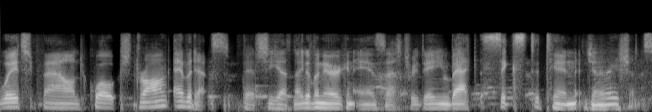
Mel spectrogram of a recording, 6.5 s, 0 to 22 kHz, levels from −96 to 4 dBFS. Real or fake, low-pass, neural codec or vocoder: fake; 7.2 kHz; codec, 16 kHz, 1 kbps, X-Codec, HuBERT features, trained on general audio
